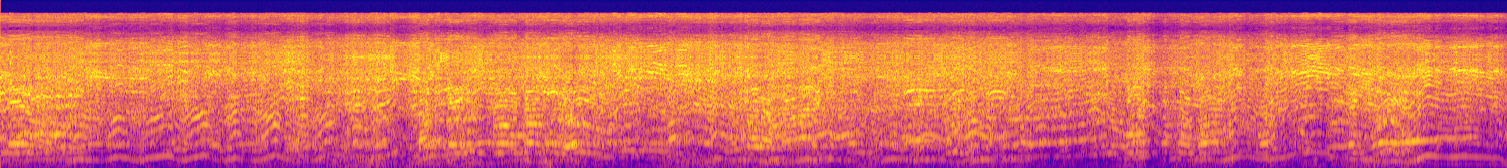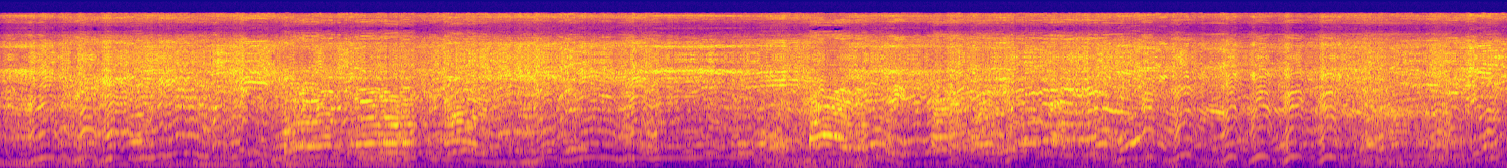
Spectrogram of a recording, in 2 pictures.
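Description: Small model race cars whine as they speed by.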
